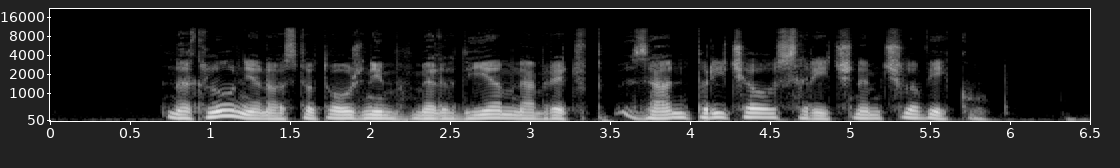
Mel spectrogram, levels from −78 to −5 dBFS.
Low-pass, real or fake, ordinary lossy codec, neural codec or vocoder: 10.8 kHz; real; none; none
